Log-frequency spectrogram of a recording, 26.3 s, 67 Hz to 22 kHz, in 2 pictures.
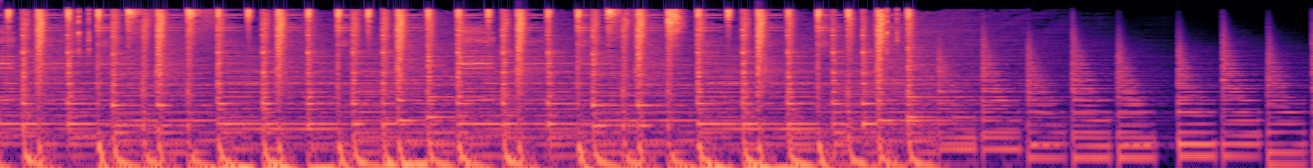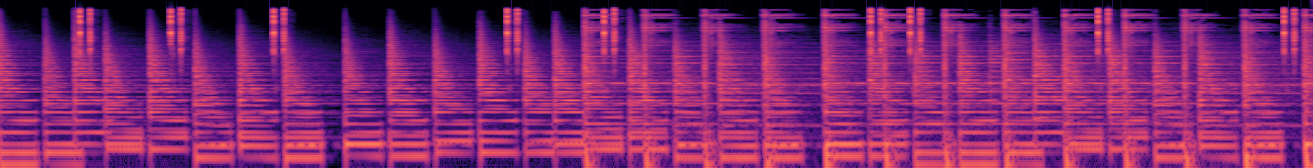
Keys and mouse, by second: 8.9-10.6 drag, 21.9-24.5 drag.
